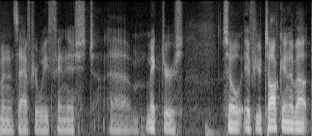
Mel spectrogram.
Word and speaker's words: Michter's: Michter's, yep.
